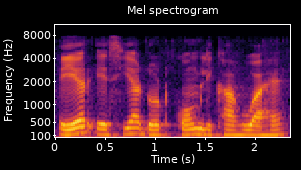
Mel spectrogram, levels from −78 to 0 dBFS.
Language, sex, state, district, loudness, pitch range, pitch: Hindi, male, Uttar Pradesh, Lucknow, -16 LUFS, 140-150 Hz, 140 Hz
